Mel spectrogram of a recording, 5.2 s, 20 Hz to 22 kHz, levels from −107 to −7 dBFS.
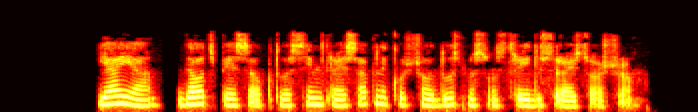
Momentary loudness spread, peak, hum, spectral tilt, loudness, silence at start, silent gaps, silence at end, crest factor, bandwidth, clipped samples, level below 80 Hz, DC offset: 9 LU; 0 dBFS; none; -6 dB/octave; -19 LUFS; 0.75 s; 1.23-1.33 s; 0.45 s; 18 dB; 7.8 kHz; under 0.1%; -60 dBFS; under 0.1%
